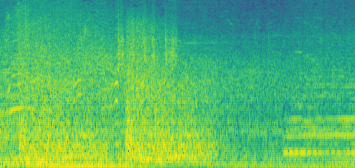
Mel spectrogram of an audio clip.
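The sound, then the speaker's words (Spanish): A single pistol shot, fired by an attacker at a woman at her home, cracks out over a dense, rumbling background, its sharp report decaying into a noisy tail before a low steady hum takes over. “Finalmente, su agresor sacó una pistola y disparó contra ella.”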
